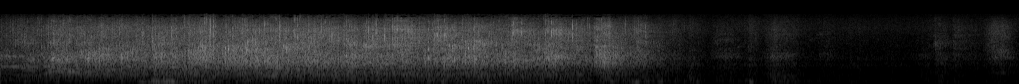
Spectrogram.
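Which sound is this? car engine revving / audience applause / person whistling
audience applause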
